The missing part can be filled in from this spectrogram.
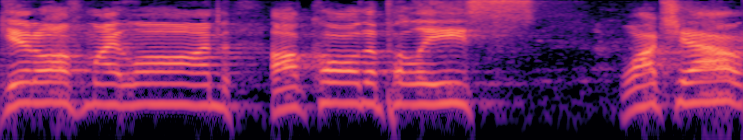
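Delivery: mock old man shouting. Comparing a man threatening people to an old man, imitating him shouting. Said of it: "He's like that old man shouting".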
